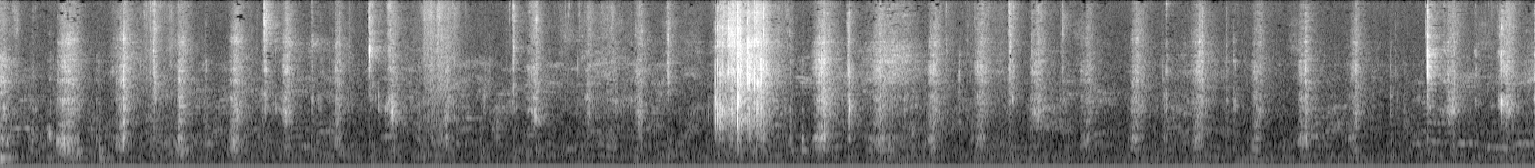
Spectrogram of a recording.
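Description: A person chewing and crunching crisp raw vegetables, such as long beans, close to the microphone: a steady run of small crunches, with a louder crunchy bite about seven seconds in and another near the end.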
